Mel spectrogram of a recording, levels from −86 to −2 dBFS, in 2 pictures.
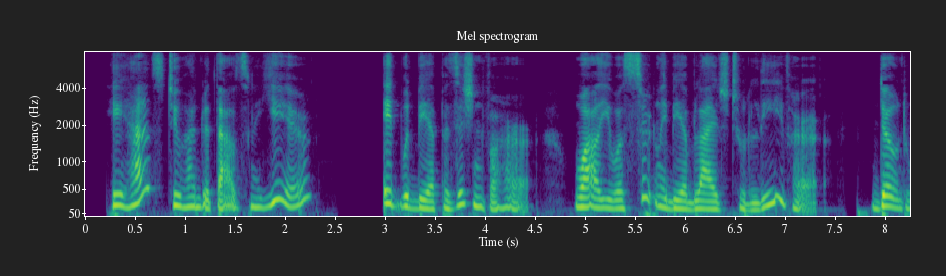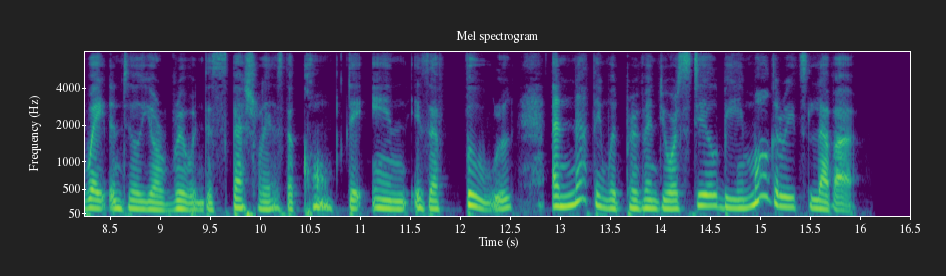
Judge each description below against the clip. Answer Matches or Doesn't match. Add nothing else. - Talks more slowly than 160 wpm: Doesn't match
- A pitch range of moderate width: Matches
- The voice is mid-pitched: Matches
